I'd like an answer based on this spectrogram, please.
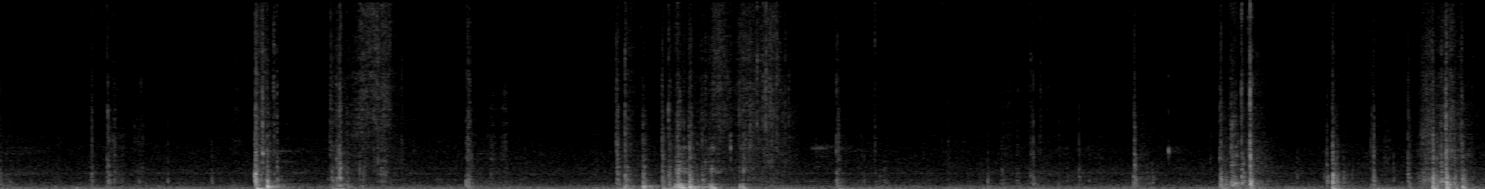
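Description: Cardboard toy boxes with plastic windows being handled and set down on a shelf: scattered light taps and knocks, with a busier patch of handling about five seconds in and a few more taps near the end, over a faint steady low hum.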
